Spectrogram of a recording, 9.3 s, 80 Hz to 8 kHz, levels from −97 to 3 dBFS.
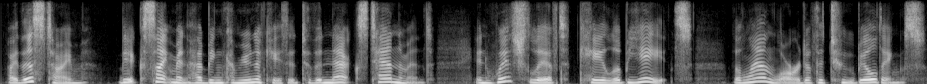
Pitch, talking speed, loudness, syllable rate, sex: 255 Hz, 150 wpm, -17 LUFS, 4.6 syllables/s, female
